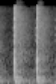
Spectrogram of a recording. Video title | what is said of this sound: Mumtaz Network - Review Turbo Lite | Dia macam dia rasa macam material yang kosong.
